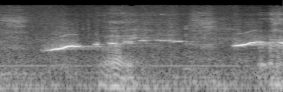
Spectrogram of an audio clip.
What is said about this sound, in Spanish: ¿No podría dejar de silbar, señor, por favor? ¿Qué pasa? Por un silbido, hombre. Cuando trabajo... silbo. ¿Pero usted no piensa que puede estar molestando a los demás con su silbido?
